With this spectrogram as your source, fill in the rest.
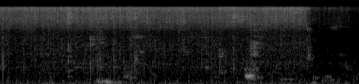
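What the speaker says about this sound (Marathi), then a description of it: "आणि कांदा चांगला 1 ते 2 मिनिट आपल्याला परतून घ्यायचा आहे चांगला।" Chopped onion sautéing in a pan over a medium gas flame, a steady close sizzle that keeps going with a few soft stirring scrapes, then drops off near the end.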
